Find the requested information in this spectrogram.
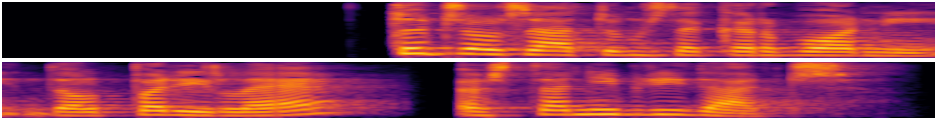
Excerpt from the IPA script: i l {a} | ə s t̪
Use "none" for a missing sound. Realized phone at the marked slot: ɛ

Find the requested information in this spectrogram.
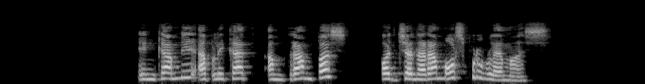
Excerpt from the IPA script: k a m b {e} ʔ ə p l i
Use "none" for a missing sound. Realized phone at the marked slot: i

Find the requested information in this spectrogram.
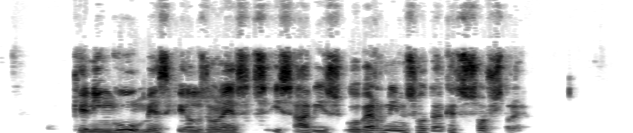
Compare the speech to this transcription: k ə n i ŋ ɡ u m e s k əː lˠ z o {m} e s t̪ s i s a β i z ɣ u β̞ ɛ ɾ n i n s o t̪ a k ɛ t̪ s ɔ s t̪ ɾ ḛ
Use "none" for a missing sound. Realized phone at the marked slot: n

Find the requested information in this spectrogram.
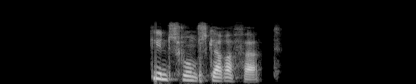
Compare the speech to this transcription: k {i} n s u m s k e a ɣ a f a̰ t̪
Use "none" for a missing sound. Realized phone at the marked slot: i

